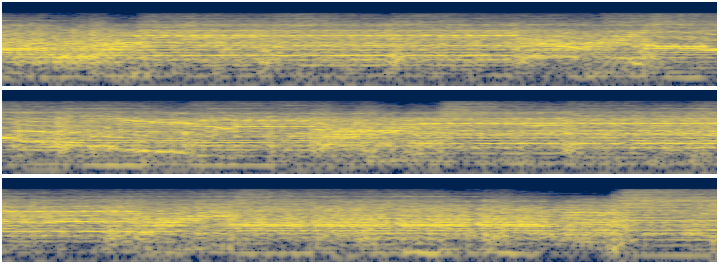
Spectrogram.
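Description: Rock-and-roll band playing live and loud, with electric guitar, drums and piano. Held high notes and sliding notes ride over the band.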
